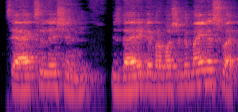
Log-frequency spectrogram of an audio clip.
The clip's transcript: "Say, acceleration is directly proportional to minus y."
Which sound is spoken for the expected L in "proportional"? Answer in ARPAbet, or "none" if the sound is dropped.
N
